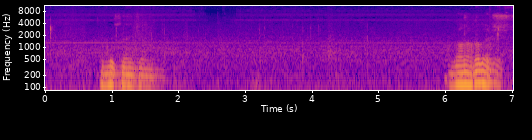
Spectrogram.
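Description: A man talks casually into a microphone, close by.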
